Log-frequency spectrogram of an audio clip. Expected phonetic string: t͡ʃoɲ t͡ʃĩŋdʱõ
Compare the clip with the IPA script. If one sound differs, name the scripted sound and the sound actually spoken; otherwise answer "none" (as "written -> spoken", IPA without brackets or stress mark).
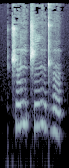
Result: o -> õ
